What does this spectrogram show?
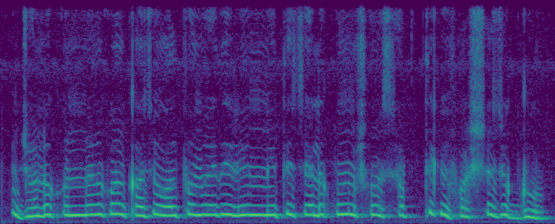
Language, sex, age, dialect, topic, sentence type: Bengali, male, 46-50, Northern/Varendri, banking, question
